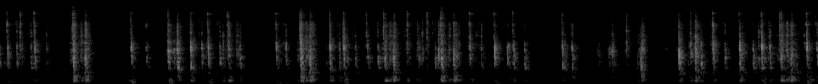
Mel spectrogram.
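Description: Both hands type with their fingertips on a full-size, backlit, typewriter-style mechanical keyboard with an aluminum body and round plastic keycaps. Rapid, bright, clicky keystrokes come in quick bursts separated by short pauses, each click dry and brief.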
